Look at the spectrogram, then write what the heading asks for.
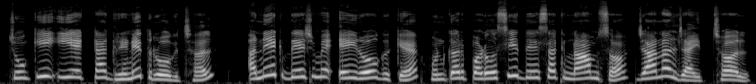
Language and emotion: Maithili, neutral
